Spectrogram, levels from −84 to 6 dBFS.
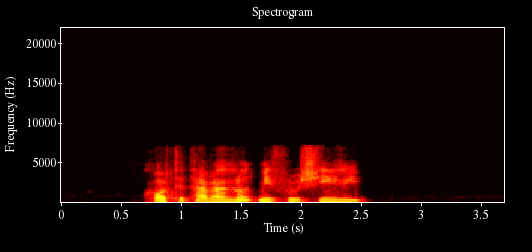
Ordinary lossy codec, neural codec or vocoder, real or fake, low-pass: MP3, 48 kbps; codec, 16 kHz in and 24 kHz out, 0.6 kbps, FocalCodec, streaming, 2048 codes; fake; 7.2 kHz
